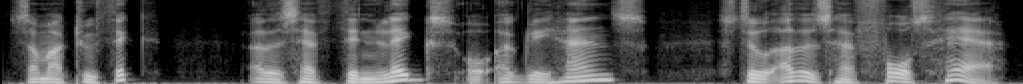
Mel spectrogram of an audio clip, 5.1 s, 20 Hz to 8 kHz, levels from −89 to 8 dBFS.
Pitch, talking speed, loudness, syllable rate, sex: 115 Hz, 190 wpm, -17 LUFS, 4.9 syllables/s, male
